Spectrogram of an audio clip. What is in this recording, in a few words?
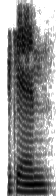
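"again", Australian, female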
